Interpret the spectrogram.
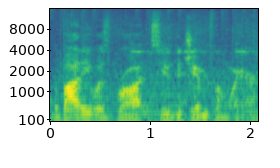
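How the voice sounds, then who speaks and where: A person in casual group gaming chat, excitable and given to swearing and joking. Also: mid-range voice, moderate pace, poor audio. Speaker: gaming co-host. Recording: loud game music behind.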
